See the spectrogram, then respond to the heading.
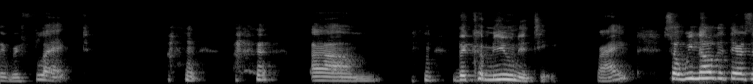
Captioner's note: laughter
